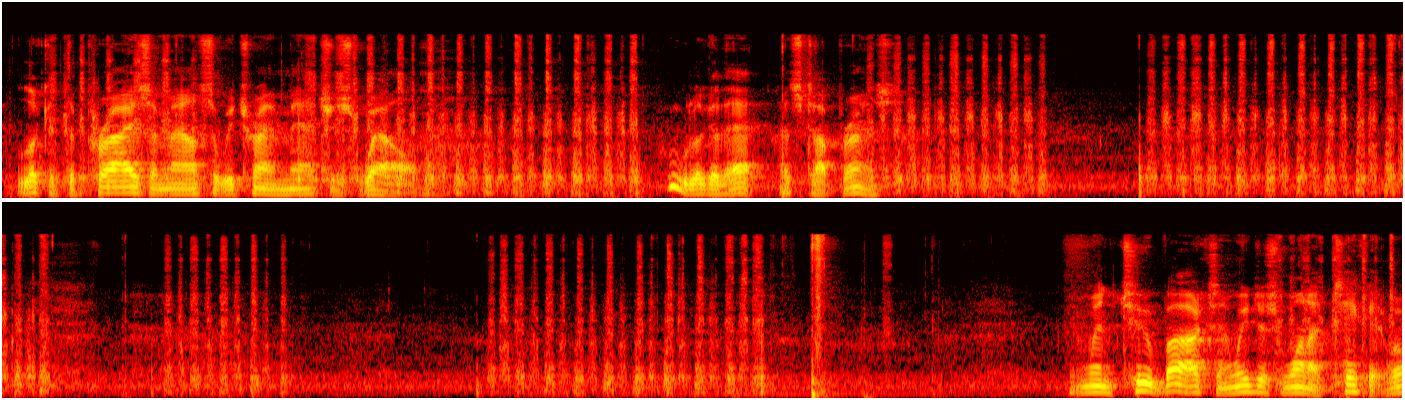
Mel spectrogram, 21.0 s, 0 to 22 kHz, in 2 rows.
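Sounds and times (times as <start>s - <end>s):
coin scratching lottery ticket: 0.3s - 1.5s, 2.4s - 4.8s, 6.5s - 7.8s, 8.6s - 10.9s, 14.2s - 16.2s, 20.0s - 21.0s.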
